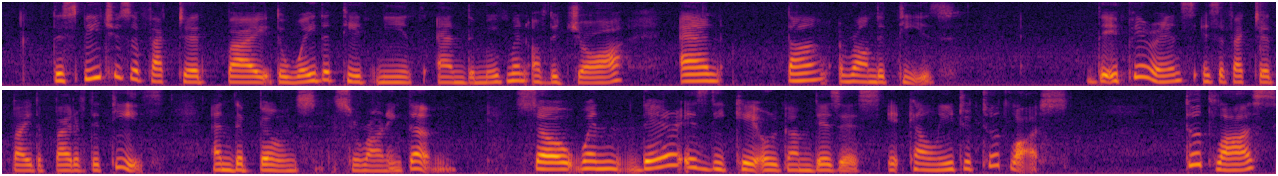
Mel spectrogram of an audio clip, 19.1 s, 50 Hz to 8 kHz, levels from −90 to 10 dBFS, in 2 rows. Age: 20-39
